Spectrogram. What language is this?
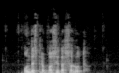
Galician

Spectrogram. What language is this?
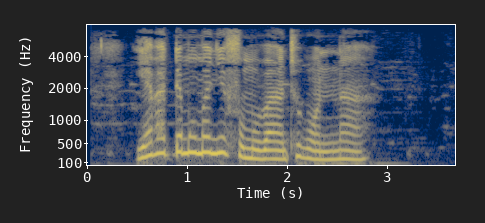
Ganda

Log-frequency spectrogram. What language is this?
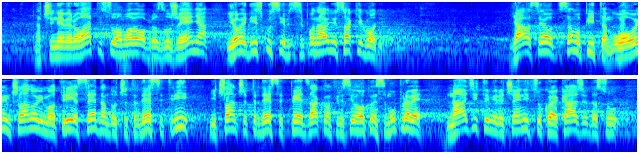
Serbian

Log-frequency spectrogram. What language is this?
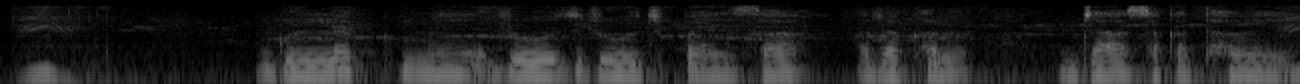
Bhojpuri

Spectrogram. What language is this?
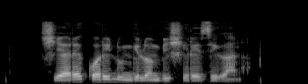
Taita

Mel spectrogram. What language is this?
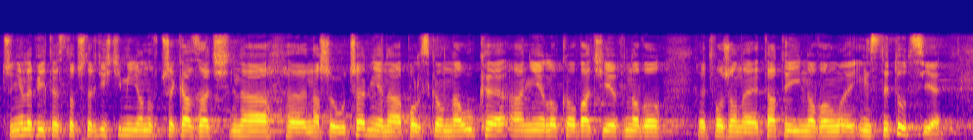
Polish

